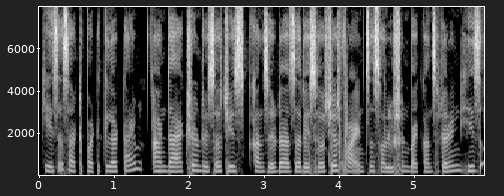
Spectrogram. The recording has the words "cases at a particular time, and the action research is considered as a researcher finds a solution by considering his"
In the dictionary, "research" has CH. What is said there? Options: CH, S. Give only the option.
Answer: CH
